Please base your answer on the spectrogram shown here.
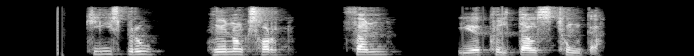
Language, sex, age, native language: Icelandic, male, 30-39, Icelandic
